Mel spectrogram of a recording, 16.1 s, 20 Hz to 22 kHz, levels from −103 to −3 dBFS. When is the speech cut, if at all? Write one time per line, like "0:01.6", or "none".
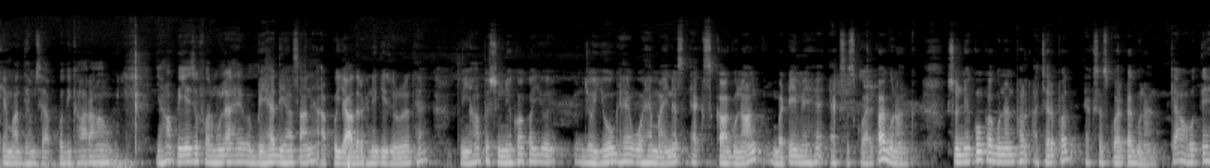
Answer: none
